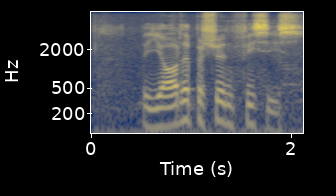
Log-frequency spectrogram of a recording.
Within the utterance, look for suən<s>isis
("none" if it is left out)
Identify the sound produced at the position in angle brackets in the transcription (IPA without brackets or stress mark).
f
